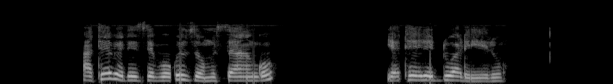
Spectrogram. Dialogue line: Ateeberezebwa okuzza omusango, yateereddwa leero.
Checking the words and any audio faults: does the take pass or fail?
pass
